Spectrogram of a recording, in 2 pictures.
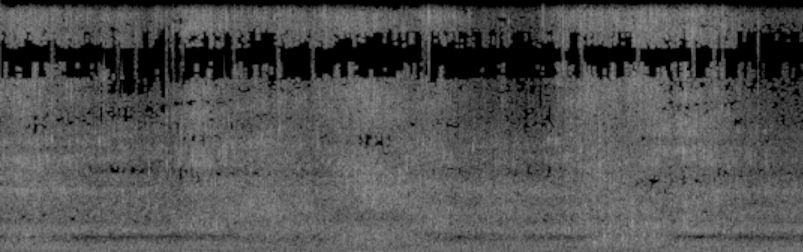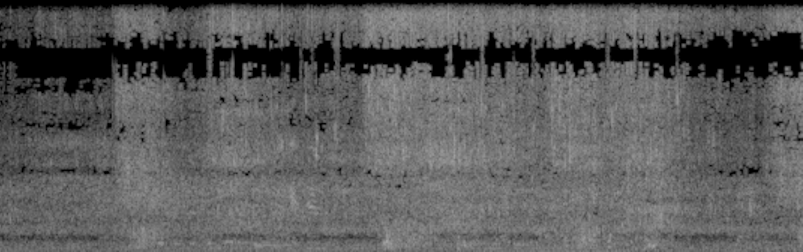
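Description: Small waves lapping and washing up a sandy shore, a steady rush of surf that swells and eases, with wind buffeting the microphone.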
